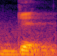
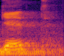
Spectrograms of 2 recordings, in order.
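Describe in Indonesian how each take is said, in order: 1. Bunyi T di akhir kata tidak diucapkan. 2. Bunyi T di akhir kata jelas diucapkan. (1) "Jadi T-nya mati" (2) "ketimbang get"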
